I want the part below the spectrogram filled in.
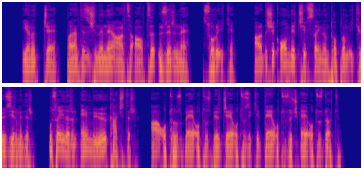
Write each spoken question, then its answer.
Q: Bu sayıların en büyüğü kaçtır?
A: Yanıt A 30.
